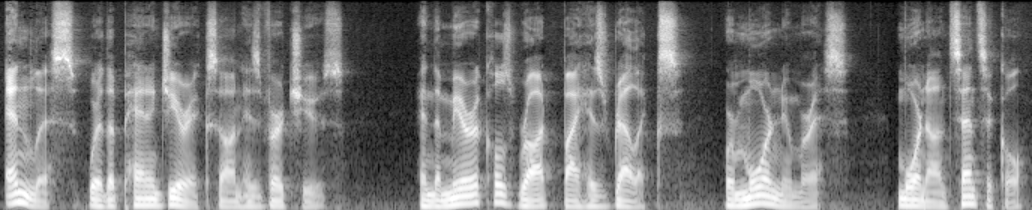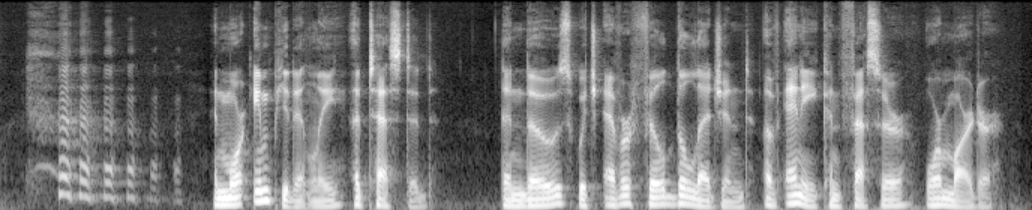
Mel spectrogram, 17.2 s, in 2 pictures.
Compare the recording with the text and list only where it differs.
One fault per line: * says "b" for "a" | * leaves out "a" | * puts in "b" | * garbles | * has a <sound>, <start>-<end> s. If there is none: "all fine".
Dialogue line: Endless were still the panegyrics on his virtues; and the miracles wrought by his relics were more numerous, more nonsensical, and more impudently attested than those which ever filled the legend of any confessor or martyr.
* leaves out "still"
* has a laugh, 8.8-10.1 s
